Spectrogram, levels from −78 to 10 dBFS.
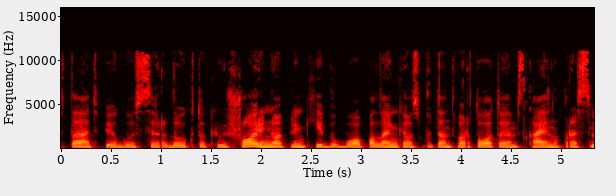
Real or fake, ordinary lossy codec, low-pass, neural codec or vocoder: real; MP3, 48 kbps; 14.4 kHz; none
